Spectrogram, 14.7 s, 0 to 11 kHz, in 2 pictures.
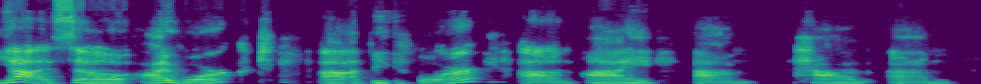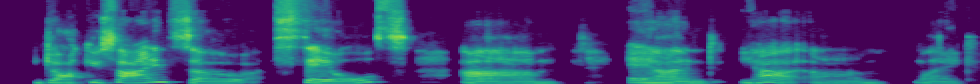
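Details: Young woman who had a stroke at age 27, after intensive rehabilitation; non-fluent, telegraphic speech with missing words, public speaking especially hard; non-fluent aphasia.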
